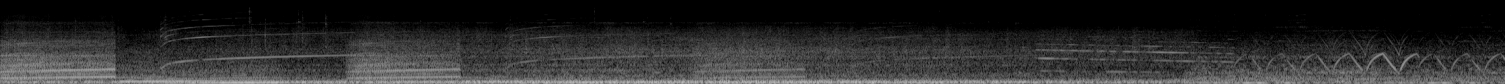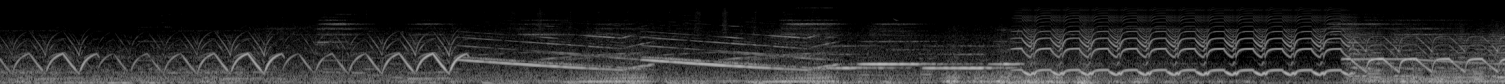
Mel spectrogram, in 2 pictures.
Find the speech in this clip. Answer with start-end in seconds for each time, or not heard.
not heard.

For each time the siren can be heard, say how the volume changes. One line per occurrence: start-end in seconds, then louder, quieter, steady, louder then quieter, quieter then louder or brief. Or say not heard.
0.0-30.0 quieter then louder.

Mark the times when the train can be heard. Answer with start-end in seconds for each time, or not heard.
0.1-30.0.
